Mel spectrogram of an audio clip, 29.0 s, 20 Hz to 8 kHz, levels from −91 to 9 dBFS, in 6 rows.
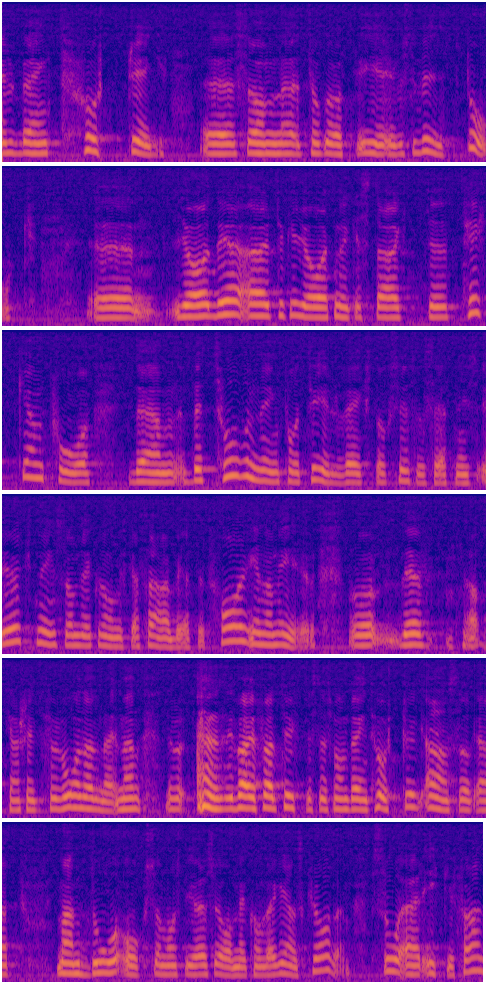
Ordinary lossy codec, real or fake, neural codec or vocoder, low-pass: none; fake; codec, 16 kHz, 16 kbps, FreqCodec, smaller model; none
